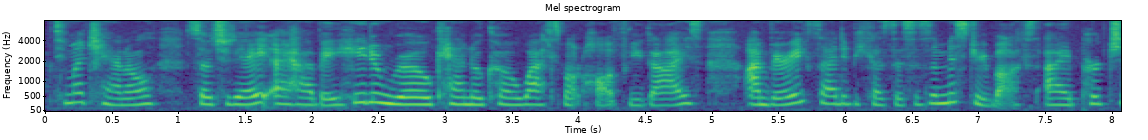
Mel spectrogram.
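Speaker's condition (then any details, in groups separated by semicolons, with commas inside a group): No condition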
